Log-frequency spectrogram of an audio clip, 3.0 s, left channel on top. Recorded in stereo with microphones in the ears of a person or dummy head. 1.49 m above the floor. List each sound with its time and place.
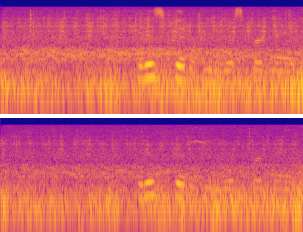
1.4 s a woman speaking: 85° left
